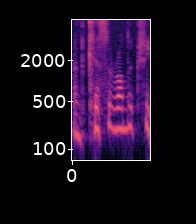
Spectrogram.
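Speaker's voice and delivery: plain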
